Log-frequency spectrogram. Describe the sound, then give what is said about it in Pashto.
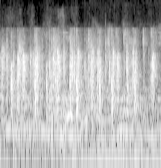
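Audience applause welcoming a speaker at a gathering: dense, even clapping at a steady, fairly loud level from start to end. “په افتخار یې لاسونه وپړکوئ”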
